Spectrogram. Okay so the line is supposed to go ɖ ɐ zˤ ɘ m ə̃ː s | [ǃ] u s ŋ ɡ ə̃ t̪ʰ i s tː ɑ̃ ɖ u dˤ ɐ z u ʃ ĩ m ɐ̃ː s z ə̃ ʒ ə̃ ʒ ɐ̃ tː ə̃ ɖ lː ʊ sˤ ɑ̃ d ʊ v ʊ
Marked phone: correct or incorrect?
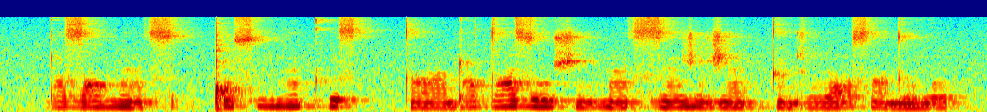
correct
